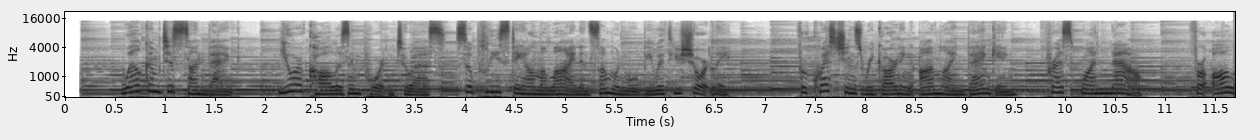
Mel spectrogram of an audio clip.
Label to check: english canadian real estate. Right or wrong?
Wrong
